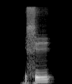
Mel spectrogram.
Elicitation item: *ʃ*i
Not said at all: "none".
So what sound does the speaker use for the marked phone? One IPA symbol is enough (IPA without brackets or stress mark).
s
